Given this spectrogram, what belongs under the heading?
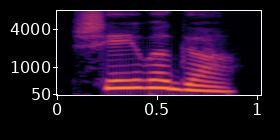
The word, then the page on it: ಶಿವಕ: Kannada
